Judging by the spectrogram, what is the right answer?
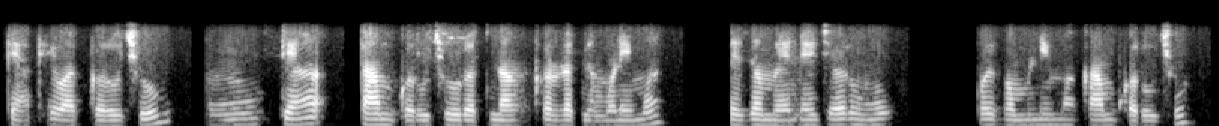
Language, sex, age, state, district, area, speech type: Gujarati, male, 18-30, Gujarat, Ahmedabad, rural, conversation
